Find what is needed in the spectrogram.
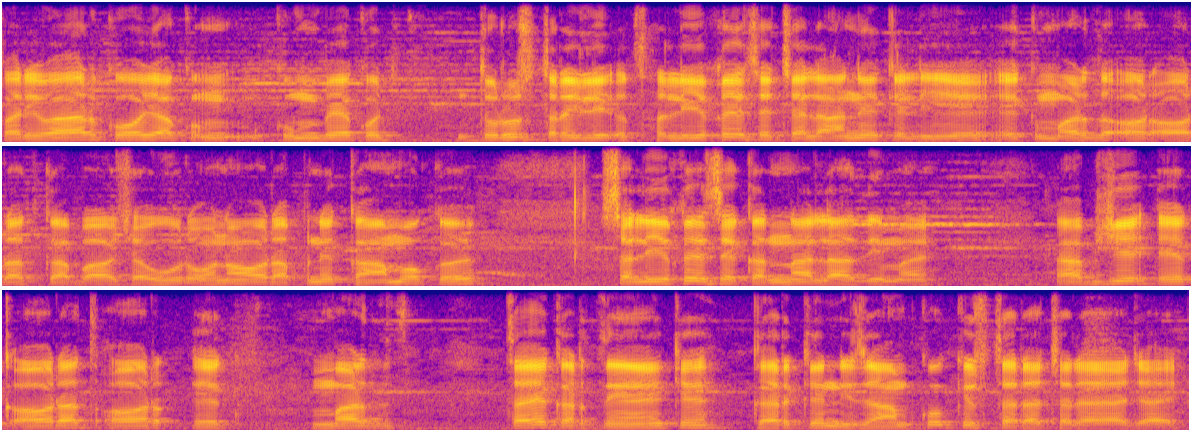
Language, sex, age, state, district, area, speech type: Urdu, male, 60+, Uttar Pradesh, Shahjahanpur, rural, spontaneous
